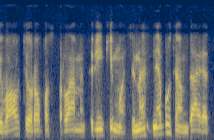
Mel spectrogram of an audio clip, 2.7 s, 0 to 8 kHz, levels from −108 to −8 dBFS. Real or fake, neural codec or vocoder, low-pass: real; none; 7.2 kHz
